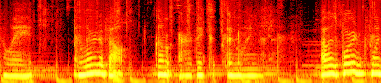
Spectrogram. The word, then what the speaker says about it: gum arabic: Like that, saying it with the accent on the first day, right? Gum Arabic is the base to make watercolors.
